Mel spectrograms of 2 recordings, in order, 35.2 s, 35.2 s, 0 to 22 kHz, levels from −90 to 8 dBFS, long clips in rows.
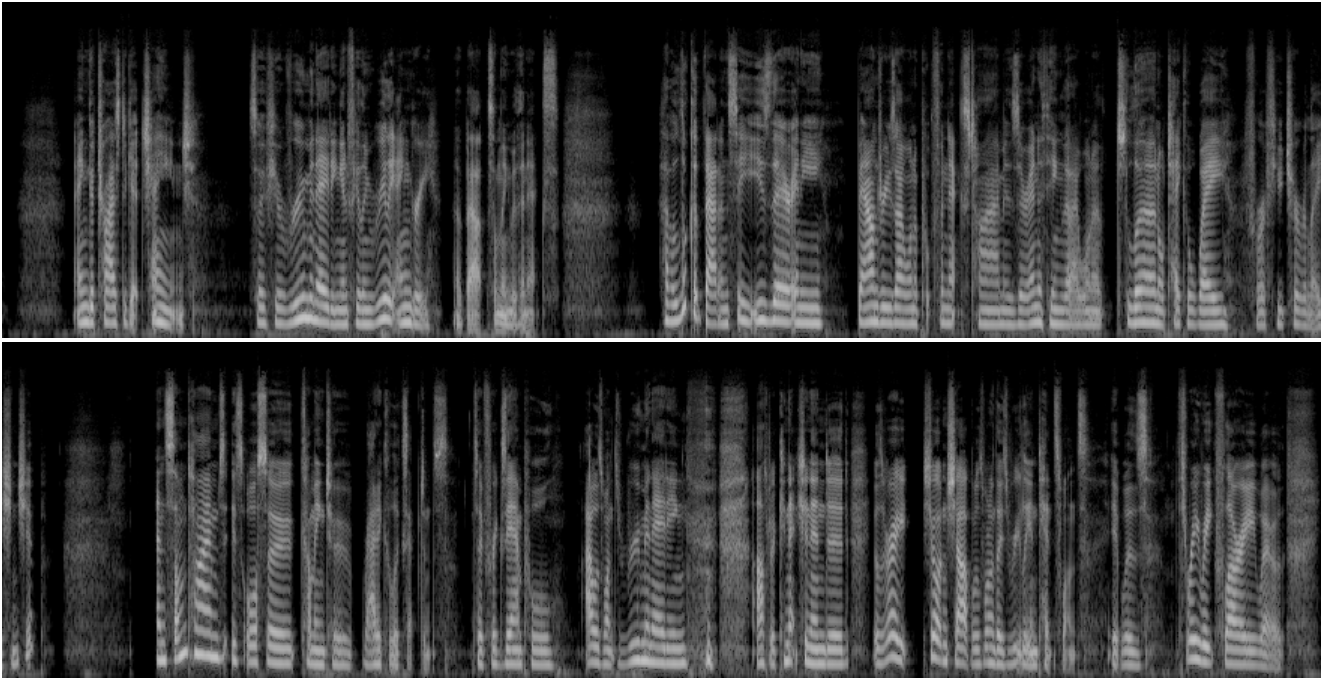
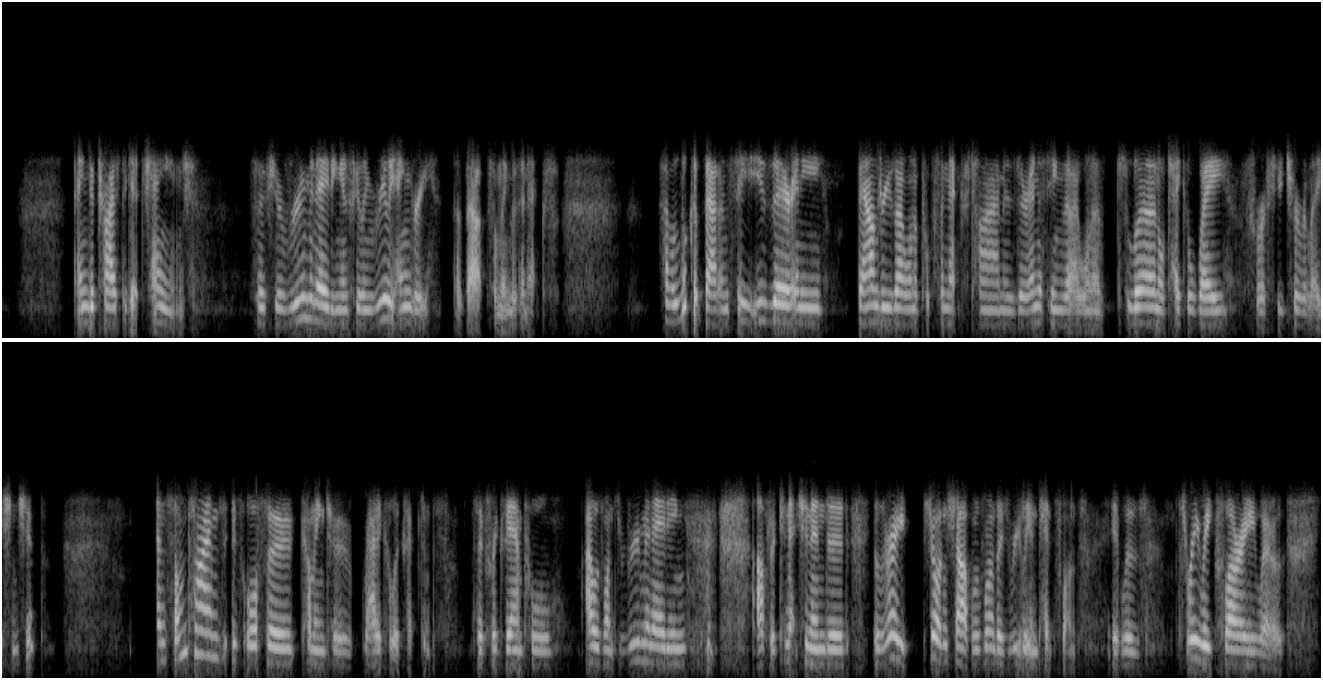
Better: first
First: none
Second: phone-call audio; poor line; nothing above 3 kHz

